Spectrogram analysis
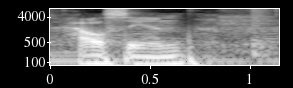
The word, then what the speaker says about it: Halcyon: lot of people get stuck on the word Halcyon that is how it's pronounced Halcyon and it means a time in the past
